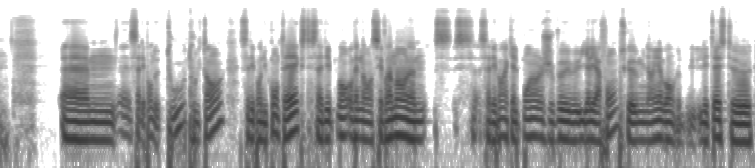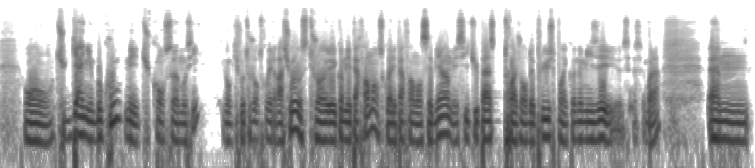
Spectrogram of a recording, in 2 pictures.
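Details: Adult male speaker; normal voice.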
